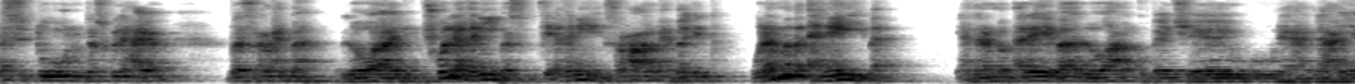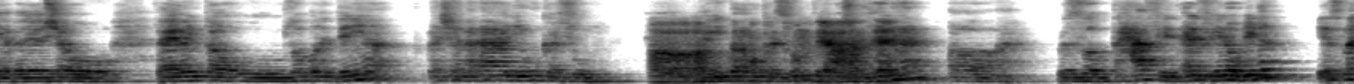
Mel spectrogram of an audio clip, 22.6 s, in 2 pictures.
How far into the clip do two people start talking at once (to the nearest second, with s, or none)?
17 s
